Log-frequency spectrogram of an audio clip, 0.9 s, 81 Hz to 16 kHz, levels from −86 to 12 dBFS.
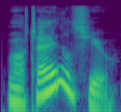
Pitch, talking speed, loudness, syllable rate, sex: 170 Hz, 195 wpm, -15 LUFS, 3.7 syllables/s, male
